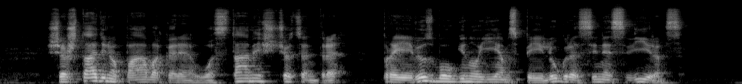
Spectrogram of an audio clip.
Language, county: Lithuanian, Šiauliai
